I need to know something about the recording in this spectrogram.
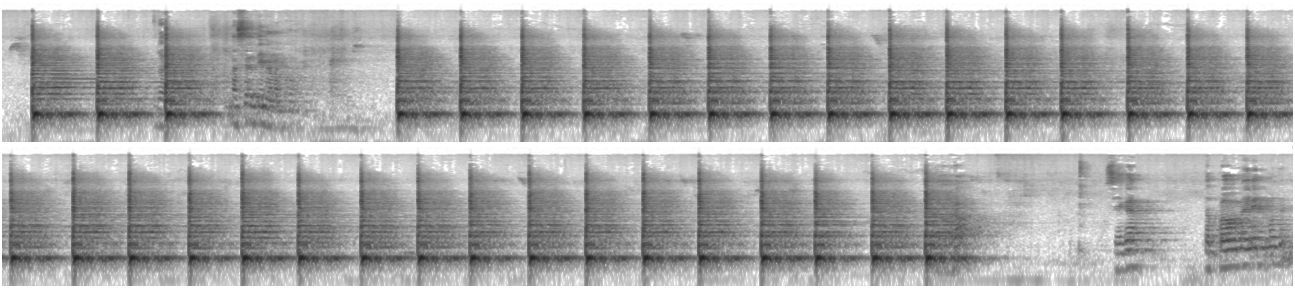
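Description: A snare drum struck with drumsticks, one stroke at a time at an even, slow pace of about two a second, each stroke ringing. This is a beginner's exercise of a set number of strokes per hand. The strokes falter and break off about four seconds in, start again a second later, and stop shortly before the end.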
